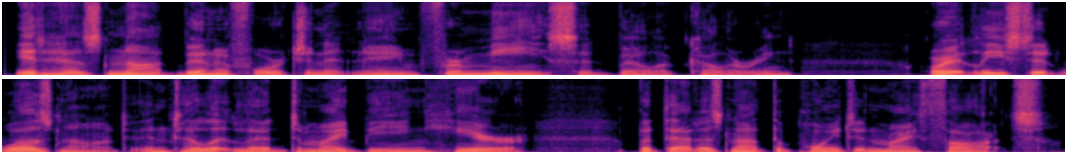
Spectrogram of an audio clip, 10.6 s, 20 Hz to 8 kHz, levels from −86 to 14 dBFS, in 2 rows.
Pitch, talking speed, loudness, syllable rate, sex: 120 Hz, 180 wpm, -20 LUFS, 4.6 syllables/s, male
